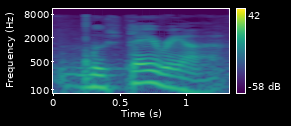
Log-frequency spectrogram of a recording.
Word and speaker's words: Musterion: M-U-S-T long E-R-I-O-N. Musterion.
